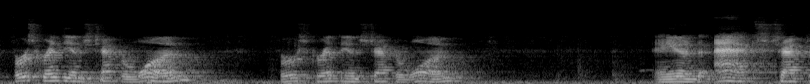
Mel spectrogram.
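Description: No technical faults are audible.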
